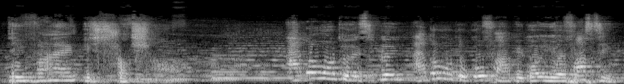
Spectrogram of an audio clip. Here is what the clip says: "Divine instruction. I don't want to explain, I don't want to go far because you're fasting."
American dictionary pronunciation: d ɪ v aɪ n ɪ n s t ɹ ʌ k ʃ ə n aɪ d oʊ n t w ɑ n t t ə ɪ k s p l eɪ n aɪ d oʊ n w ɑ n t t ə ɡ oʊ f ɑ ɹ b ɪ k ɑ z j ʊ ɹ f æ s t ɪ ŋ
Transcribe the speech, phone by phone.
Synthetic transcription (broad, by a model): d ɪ v aɪ n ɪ n s t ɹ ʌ k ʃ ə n aɪ d oʊ n t w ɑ n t t ə ɪ k s p l eɪ n aɪ d oʊ n w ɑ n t t ə ɡ oʊ f ɑ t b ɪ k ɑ j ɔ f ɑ s t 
